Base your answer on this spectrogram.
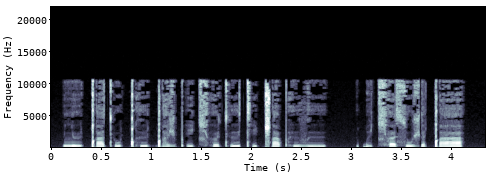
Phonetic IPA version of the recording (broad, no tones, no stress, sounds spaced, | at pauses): l ʉ ǃ a tʼ u ǃʰ ɨ ɡ͡ǃ a ʒ pʼ i t͡ɕʰ ɵ tʼ ɨ tʼ i ǁ a pʰ ɨ v ɨ | ɓ ɨ t͡ɕʰ ɐ s u ʒ ɾ ɐ ǃ a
